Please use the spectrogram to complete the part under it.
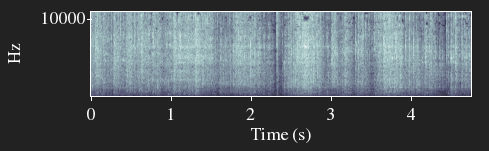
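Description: Lego pieces rattle inside a plastic bag in a dense, continuous clatter of small hard plastic bits with a few brief dips. No one speaks.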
